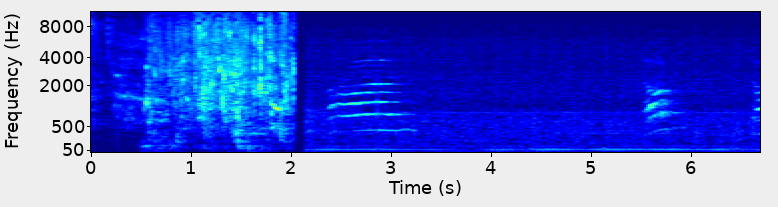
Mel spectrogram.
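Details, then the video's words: Kitten meowing indoors: two short, tonal, slightly falling meows, the first strong and the second softer near the end, after two seconds of loud rustling noise, over a constant low hum. "kitten meowing"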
